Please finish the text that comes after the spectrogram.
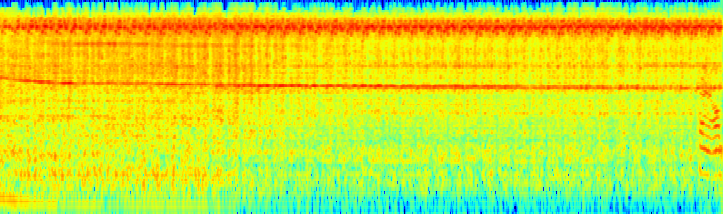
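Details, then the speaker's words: GMC truck cold start before alternator replacement: steady high squeal over the engine, sagging slightly in pitch, from accessory drive; owner suspects the alternator, source unconfirmed; squeal at cold start. "so we're going to do a little bit of a cold start here and we'll see if she does some squawking for us oh yeah hear it"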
